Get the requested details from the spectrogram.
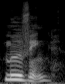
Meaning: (adjective) 1. That moves or move 2. Causing or evoking deep emotions; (verb) present participle and gerund of move
- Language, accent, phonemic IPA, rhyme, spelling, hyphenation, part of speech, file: English, US, /ˈmuːvɪŋ/, -uːvɪŋ, moving, mov‧ing, adjective / verb / noun, En-us-moving.ogg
